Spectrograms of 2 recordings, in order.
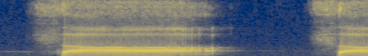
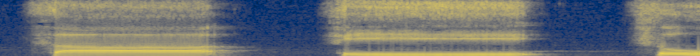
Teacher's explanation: زبان کی نوک اوپر والے دانتوں کے نچلے حصے سے لگے تو سا پڑھا جاتا ہے بغیر سیٹی کے۔ یہ جو تین نقطوں والا یہ جو سا ہے اس سا میں سیٹی نہیں ہوتی، یہ چیز خیال سے سنیے گا۔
